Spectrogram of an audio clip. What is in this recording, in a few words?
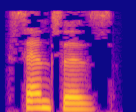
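"senses", British English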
